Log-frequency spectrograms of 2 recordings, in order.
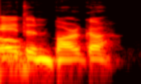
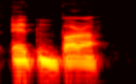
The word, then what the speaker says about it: Edinburgh: And it's not Edinburgh or Edinburgh. It's Edinburgh.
